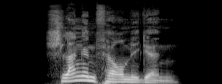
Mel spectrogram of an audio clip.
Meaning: inflection of schlangenförmig: 1. strong genitive masculine/neuter singular 2. weak/mixed genitive/dative all-gender singular 3. strong/weak/mixed accusative masculine singular 4. strong dative plural
- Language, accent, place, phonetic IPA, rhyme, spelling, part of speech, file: German, Germany, Berlin, [ˈʃlaŋənˌfœʁmɪɡn̩], -aŋənfœʁmɪɡn̩, schlangenförmigen, adjective, De-schlangenförmigen.ogg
